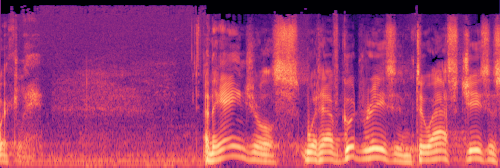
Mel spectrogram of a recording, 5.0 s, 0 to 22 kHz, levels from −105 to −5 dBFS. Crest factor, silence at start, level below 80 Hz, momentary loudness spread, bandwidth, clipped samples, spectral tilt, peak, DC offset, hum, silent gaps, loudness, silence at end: 18 dB; 0 s; -44 dBFS; 20 LU; 19.5 kHz; under 0.1%; -4 dB/octave; 0 dBFS; under 0.1%; none; none; -16 LUFS; 0 s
